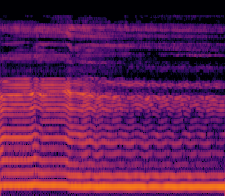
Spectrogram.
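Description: A voice holding one long sung note, with a small step down in pitch a little before a second in, over quiet backing music.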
